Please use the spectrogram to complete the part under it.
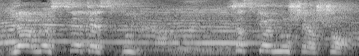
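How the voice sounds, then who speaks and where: A man's voice: very high-pitched, steady tone, fairly quick, reverberant, over music, crowd noise. A man preaching as a guest, exhorting the congregation and punctuating his phrases with amens. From Haiti. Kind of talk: sermon with call and response.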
